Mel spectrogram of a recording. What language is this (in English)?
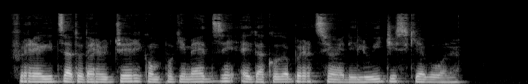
Italian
